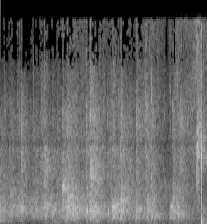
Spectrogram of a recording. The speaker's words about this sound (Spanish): Dele a Cristo el aplauso, se lo va a dar, por favor.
